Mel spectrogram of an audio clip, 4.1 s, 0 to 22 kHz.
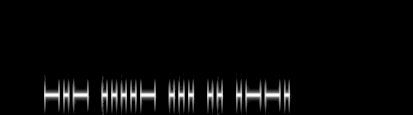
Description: Morse code, heard as a keyed tone, about 25 wpm, 700 Hz. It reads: K4SIP
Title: USA Call Signs - 5 Characters - Repeated 2x - 25wpm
